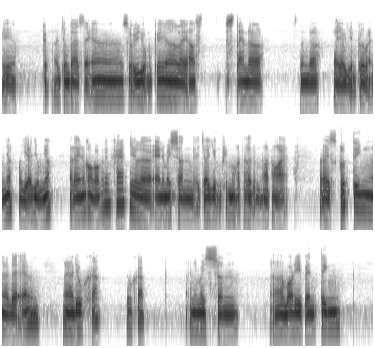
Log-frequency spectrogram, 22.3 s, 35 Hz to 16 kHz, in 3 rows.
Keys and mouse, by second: 7.6 click, 17.3 click.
